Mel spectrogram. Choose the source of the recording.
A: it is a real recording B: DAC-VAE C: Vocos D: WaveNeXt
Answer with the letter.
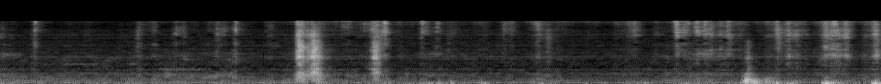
C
